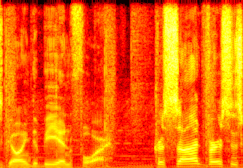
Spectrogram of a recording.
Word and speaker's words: croissant: pronounce it as quackson there's a pretty notable difference between croissant and quackson and apparently holland slipped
